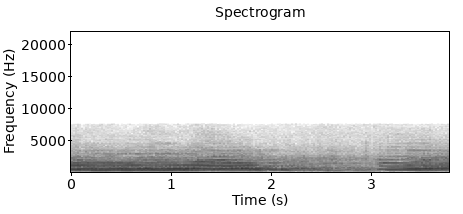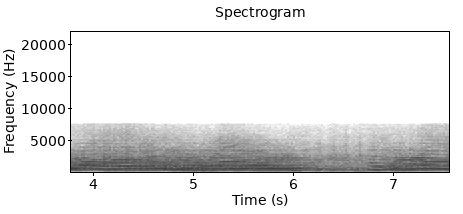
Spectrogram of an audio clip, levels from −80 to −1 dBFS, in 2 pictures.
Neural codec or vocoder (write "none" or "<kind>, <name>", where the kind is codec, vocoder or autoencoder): codec, DAC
